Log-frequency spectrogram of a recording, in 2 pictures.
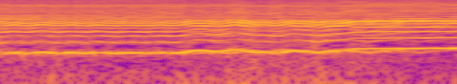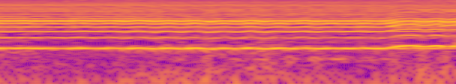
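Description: A man's voice holding one long sung note of naat recitation, with a wavering vibrato. The note steps up in pitch about two seconds in and again near the end.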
